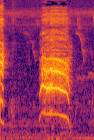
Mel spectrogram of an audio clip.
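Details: Seven-month-old pet myna, said to be learning speech, utters a single drawn-out nasal, harsh call lasting about half a second in an otherwise quiet moment.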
